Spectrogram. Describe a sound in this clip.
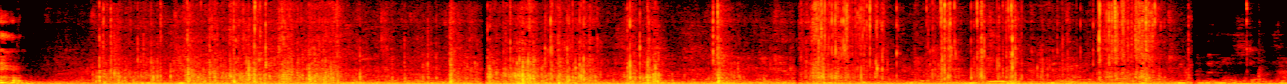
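A plastic bag crinkles and rustles in hands.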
